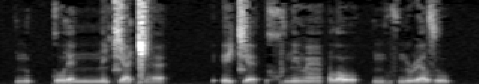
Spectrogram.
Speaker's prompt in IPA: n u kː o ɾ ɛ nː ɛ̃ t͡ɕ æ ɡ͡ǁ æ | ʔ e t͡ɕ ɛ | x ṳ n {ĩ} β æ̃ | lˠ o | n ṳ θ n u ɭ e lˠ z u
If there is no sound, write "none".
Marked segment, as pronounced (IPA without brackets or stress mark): ẽ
